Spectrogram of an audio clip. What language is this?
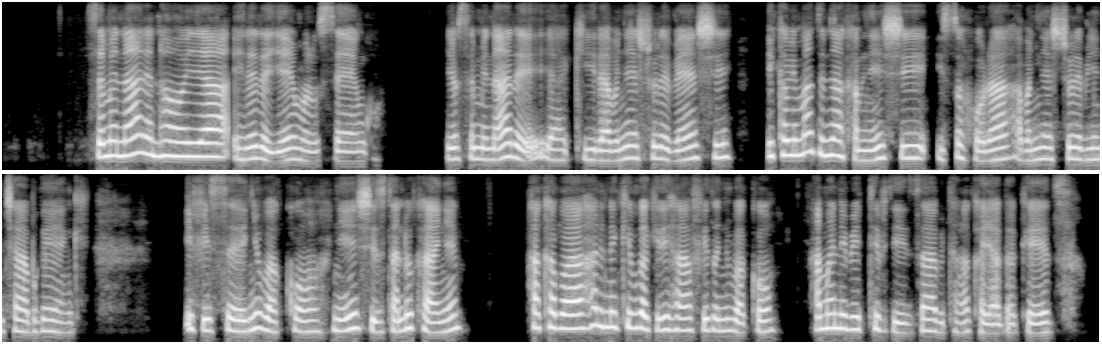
Rundi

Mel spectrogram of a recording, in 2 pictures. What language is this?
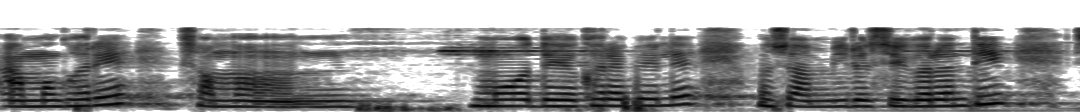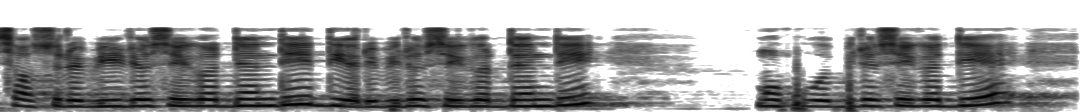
Odia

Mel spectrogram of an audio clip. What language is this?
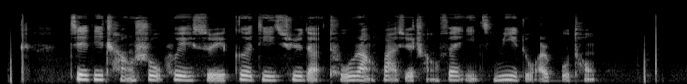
Chinese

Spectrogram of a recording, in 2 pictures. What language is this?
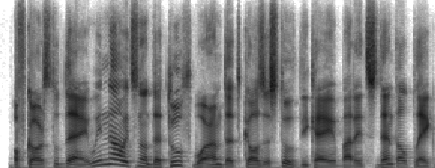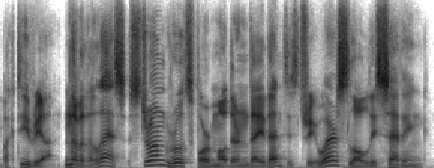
English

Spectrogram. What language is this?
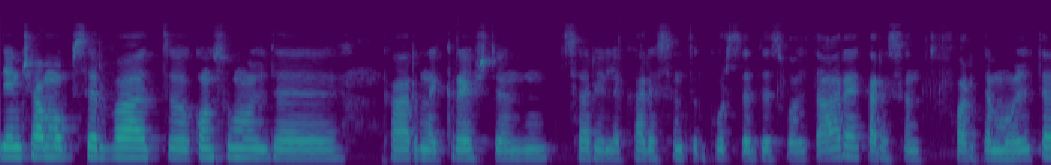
Romanian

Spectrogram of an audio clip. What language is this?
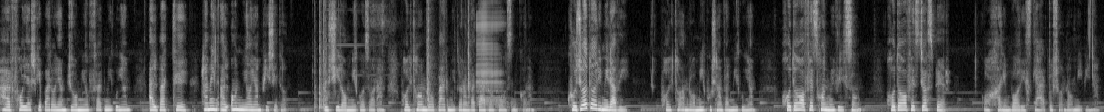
Persian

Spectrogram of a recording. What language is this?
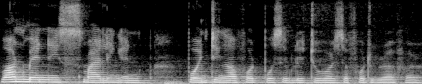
English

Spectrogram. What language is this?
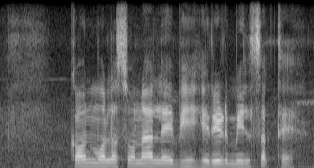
Chhattisgarhi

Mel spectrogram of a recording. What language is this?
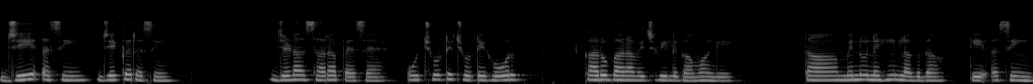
Punjabi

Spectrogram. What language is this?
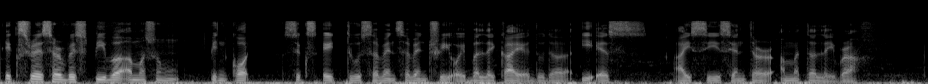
Manipuri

